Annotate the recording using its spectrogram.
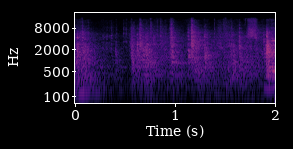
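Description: Scraping and sliding of a new lined steel strap being worked around a truck's fuel tank, as several short scrapes in a row.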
